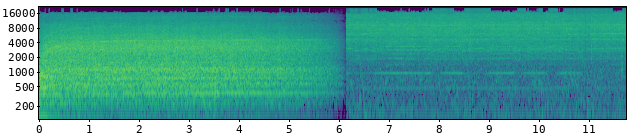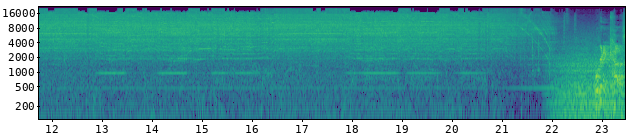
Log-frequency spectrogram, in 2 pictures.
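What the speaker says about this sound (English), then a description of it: "I got the vacuum on, so it's going to be a little bit louder, plus the saw." A power saw rips wooden boards for a rustic chicken coop barn door, with a shop vacuum running steadily underneath; the loud saw cuts off after a few seconds, leaving the vacuum's hum, then the saw returns near the end.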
